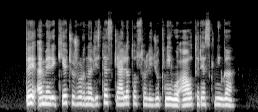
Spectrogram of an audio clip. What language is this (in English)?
Lithuanian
